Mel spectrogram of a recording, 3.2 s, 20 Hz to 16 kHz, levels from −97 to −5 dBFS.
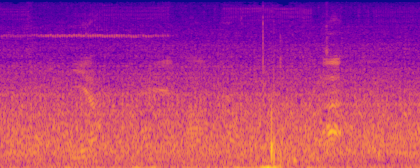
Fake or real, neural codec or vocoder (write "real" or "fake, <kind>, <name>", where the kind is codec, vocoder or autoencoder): real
